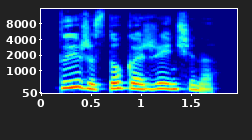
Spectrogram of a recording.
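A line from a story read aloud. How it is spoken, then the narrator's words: Muttered. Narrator (Russian): пробурчала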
